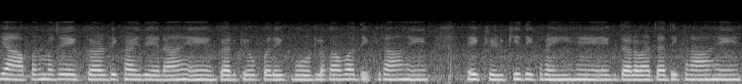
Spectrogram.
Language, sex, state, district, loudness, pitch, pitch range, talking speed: Hindi, female, Chhattisgarh, Rajnandgaon, -13 LUFS, 225 Hz, 220-230 Hz, 235 wpm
